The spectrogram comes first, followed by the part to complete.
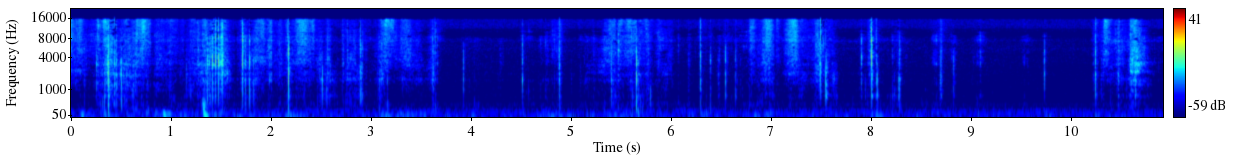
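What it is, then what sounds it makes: Plastic action figure. Fingertips tap on the helmet, studded collar and chest of a plastic Magneto action figure held upright. The result is a quick run of short, dry clicks with faint crinkly scraping between them. Each tap dies away almost instantly with no ring.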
